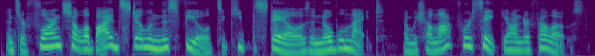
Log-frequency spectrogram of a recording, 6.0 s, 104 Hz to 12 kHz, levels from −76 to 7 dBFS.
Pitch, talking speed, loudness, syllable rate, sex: 190 Hz, 240 wpm, -22 LUFS, 6.1 syllables/s, female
